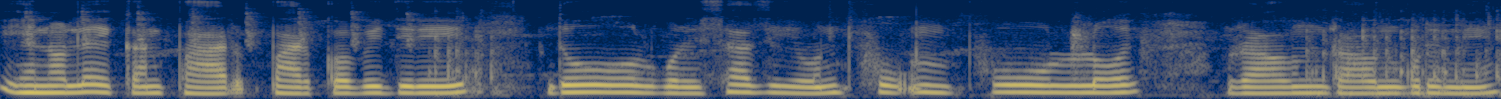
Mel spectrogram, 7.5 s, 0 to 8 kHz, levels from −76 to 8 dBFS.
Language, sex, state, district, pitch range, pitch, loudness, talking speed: Chakma, female, Tripura, Dhalai, 190-215 Hz, 195 Hz, -15 LUFS, 120 wpm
